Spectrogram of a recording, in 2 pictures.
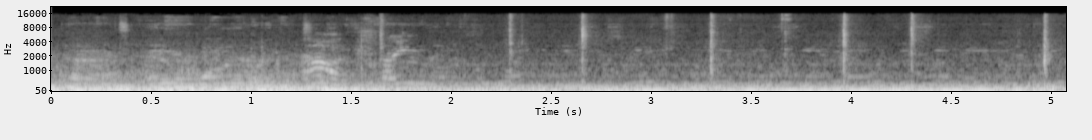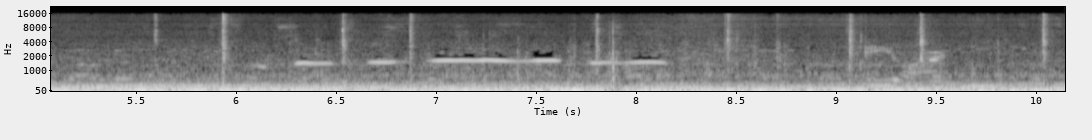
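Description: Car cabin noise while driving: a steady low rumble of road and engine noise heard from inside the car. A few short high tones sound about two-thirds of the way through.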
